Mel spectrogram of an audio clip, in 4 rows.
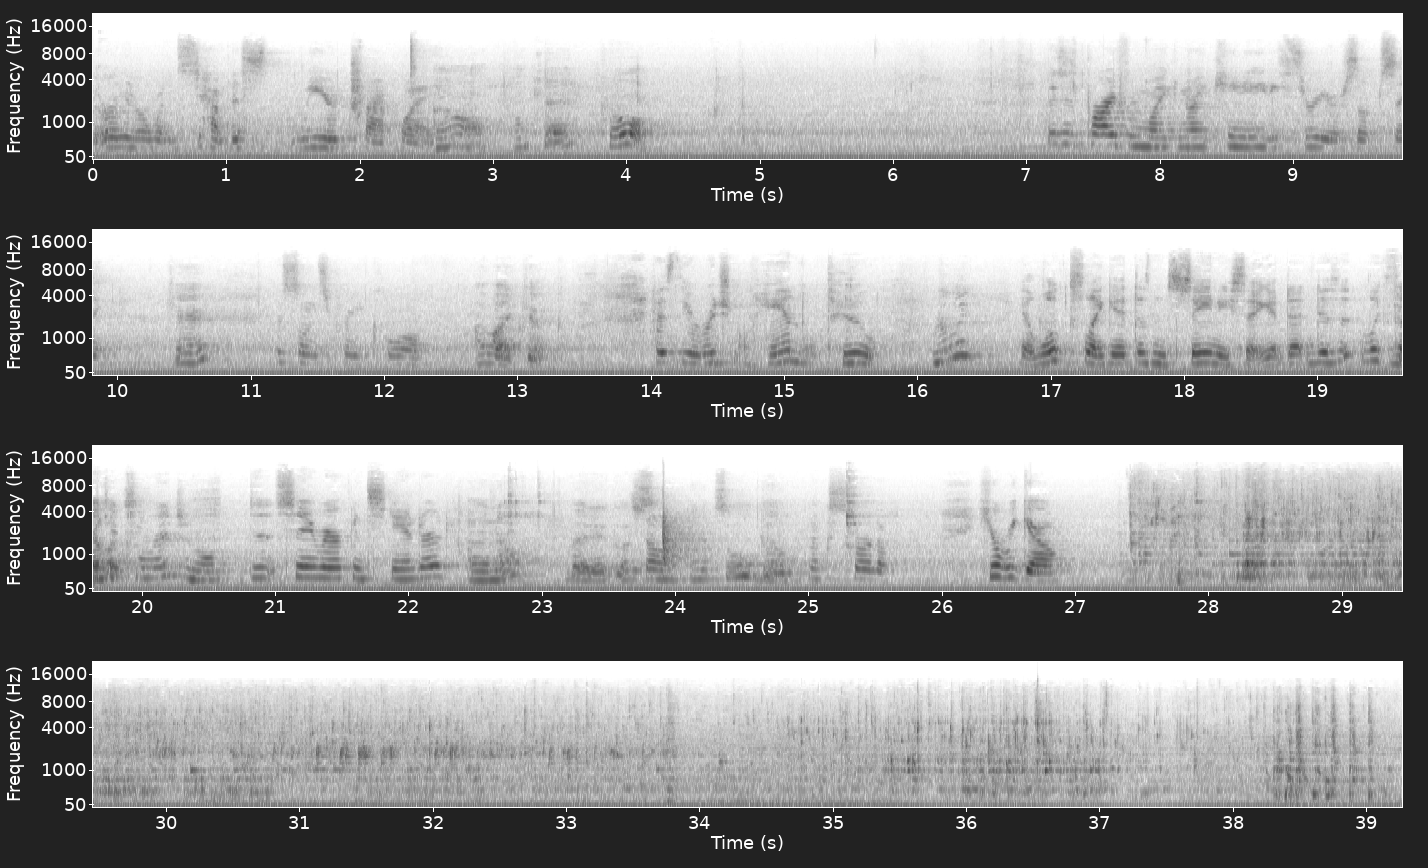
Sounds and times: Speech: 0.0s - 4.3s, 7.2s - 13.4s, 14.0s - 25.7s, 26.3s - 27.0s
Toilet flush: 27.4s - 39.2s.

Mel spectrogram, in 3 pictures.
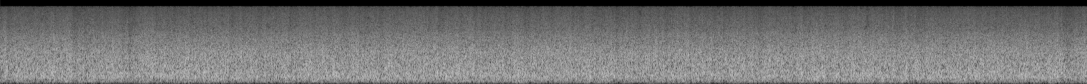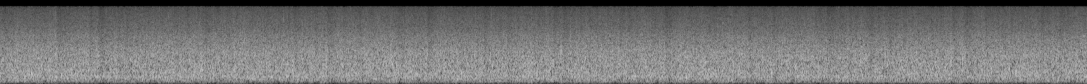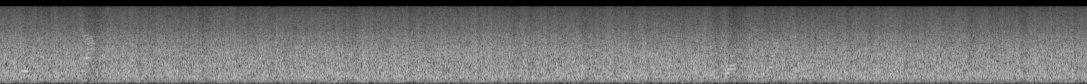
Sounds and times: Waterfall: 0.0s - 32.6s
Speech: 21.6s - 22.9s, 28.8s - 29.9s.

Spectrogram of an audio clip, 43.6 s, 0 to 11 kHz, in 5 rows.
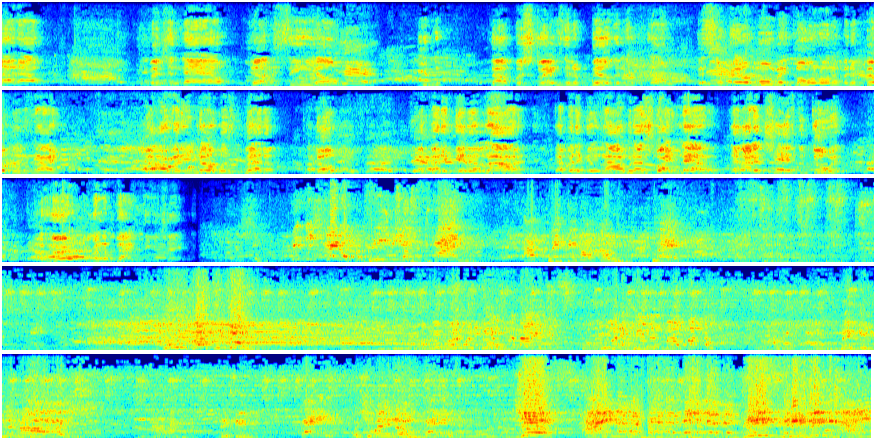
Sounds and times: Crowd: 0.0s - 43.5s.

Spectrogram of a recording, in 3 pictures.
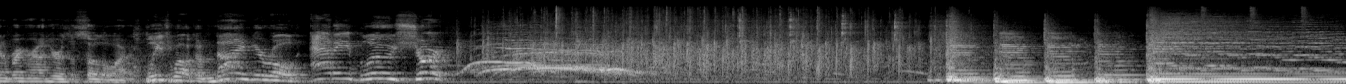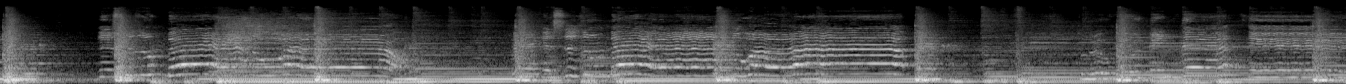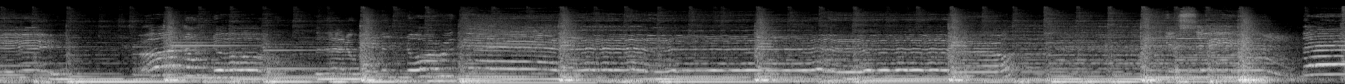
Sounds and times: Music: 8.4s - 40.3s
Child singing: 14.4s - 17.6s, 18.6s - 22.9s, 24.3s - 27.7s, 28.3s - 37.1s, 38.5s - 40.3s.

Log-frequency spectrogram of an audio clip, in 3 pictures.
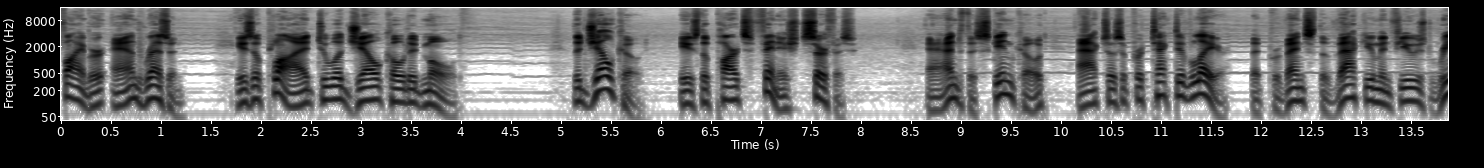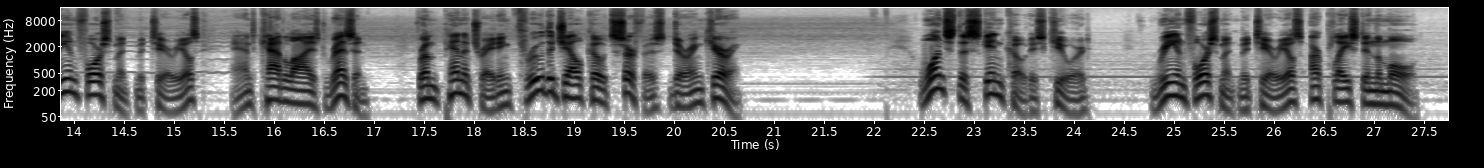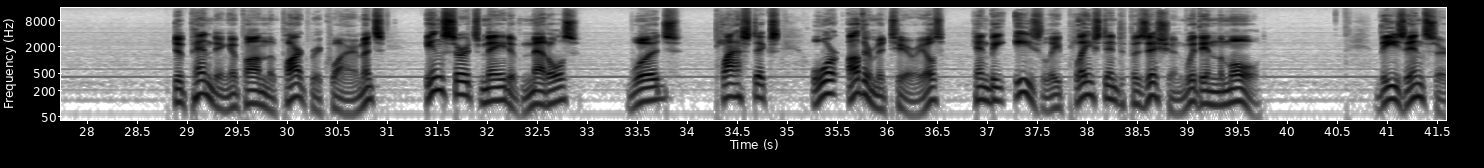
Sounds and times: Speech: 0.0s - 4.0s, 5.1s - 8.0s, 8.6s - 20.7s, 22.4s - 24.2s, 24.8s - 27.5s, 28.9s - 39.8s, 40.9s - 41.5s.

